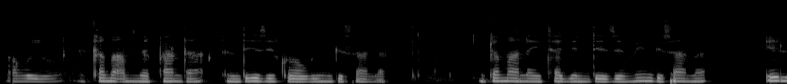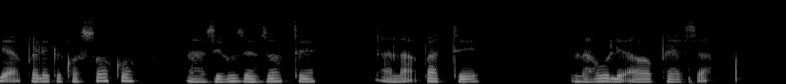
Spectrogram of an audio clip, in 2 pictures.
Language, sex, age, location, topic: Swahili, male, 25-35, Wajir, agriculture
